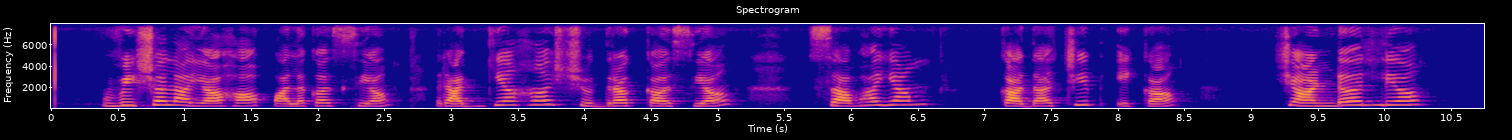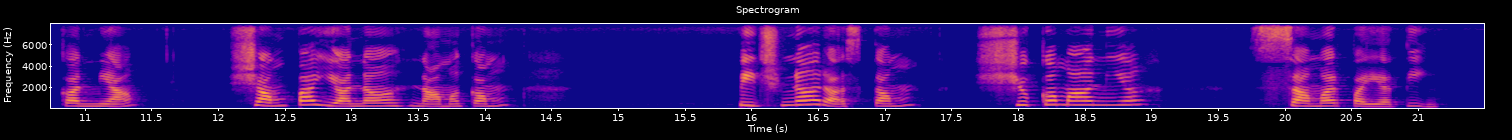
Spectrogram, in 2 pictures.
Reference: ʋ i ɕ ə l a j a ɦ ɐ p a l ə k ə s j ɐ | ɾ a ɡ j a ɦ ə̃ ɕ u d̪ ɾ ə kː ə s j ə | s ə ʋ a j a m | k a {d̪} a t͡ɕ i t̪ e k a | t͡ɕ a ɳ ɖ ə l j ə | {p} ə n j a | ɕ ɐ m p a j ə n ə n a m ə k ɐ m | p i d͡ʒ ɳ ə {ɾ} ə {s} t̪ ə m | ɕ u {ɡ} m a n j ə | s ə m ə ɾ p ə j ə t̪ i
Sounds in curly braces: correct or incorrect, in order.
correct, incorrect, correct, correct, incorrect

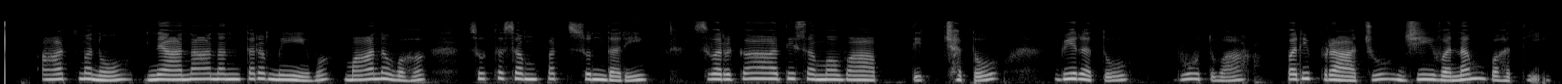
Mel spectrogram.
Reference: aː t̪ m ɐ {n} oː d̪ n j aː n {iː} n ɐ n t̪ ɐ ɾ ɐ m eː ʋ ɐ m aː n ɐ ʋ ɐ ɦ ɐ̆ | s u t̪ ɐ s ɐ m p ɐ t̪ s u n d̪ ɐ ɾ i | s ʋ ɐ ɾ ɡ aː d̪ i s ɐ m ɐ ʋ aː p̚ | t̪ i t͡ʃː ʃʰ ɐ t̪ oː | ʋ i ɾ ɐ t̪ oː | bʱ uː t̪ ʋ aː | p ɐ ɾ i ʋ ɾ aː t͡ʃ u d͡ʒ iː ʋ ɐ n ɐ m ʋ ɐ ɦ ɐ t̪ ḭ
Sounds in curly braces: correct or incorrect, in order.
correct, incorrect

